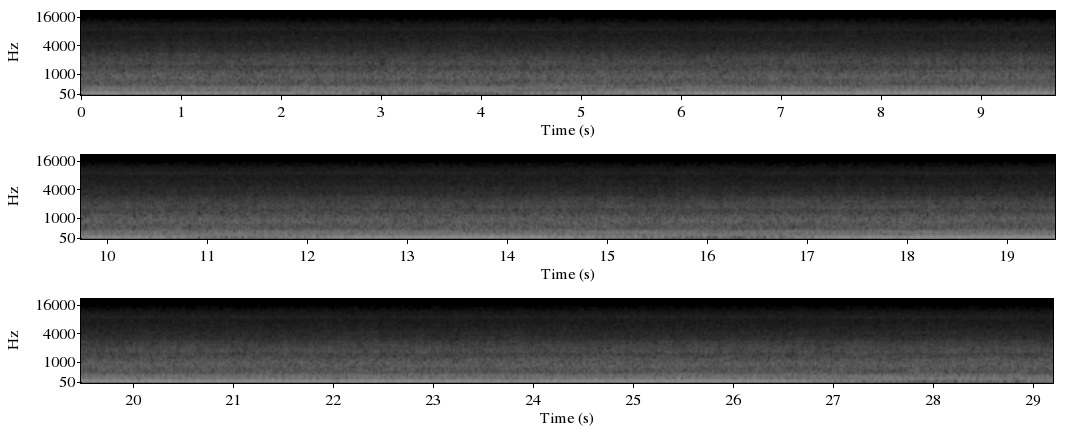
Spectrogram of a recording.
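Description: A propeller engine drones steadily, heard from close inside.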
